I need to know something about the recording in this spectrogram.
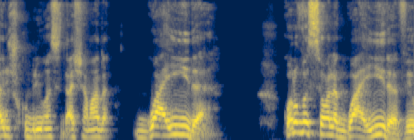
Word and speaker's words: Guaíra: Guaíra tem um acento. Tem um acento no I, o I fica sozinho, o I tem força de vogal, logo nós teremos um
